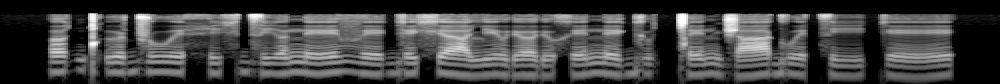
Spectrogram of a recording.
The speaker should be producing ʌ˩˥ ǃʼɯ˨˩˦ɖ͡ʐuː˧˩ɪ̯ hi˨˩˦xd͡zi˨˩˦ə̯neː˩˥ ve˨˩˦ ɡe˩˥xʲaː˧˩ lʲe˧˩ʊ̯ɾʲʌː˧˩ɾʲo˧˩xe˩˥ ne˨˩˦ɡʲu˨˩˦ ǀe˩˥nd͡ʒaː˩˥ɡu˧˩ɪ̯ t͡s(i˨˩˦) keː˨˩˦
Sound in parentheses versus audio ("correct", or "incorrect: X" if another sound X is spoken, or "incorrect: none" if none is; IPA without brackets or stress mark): incorrect: iː˨˩˦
